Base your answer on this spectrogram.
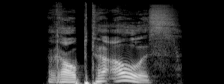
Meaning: inflection of ausrauben: 1. first/third-person singular preterite 2. first/third-person singular subjunctive II
- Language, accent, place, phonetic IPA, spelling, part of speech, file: German, Germany, Berlin, [ˌʁaʊ̯ptə ˈaʊ̯s], raubte aus, verb, De-raubte aus.ogg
